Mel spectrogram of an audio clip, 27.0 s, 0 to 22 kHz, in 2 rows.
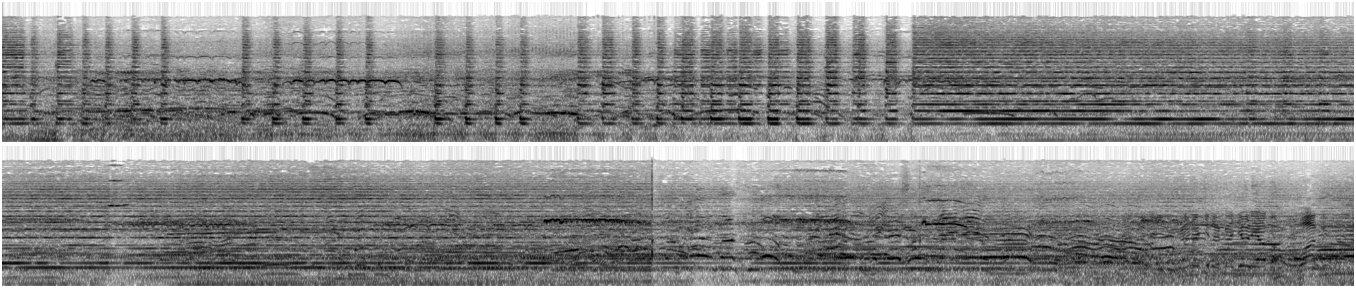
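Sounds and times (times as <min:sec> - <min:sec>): loud air horn: 0:00.0 - 0:25.7
crowd shouting and chanting: 0:00.0 - 0:27.0
shrill wavering whistle: 0:00.8 - 0:04.0, 0:18.8 - 0:20.0, 0:21.2 - 0:21.9, 0:22.7 - 0:23.4.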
